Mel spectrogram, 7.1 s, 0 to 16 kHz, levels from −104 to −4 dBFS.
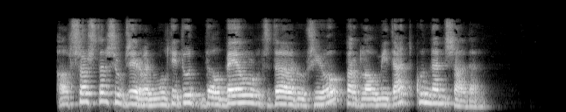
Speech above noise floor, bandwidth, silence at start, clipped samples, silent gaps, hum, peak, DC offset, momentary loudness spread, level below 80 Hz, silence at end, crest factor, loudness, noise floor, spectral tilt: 72 dB; 9.2 kHz; 0.7 s; under 0.1%; none; none; 0 dBFS; under 0.1%; 9 LU; -66 dBFS; 1 s; 16 dB; -17 LUFS; -88 dBFS; -6 dB/octave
